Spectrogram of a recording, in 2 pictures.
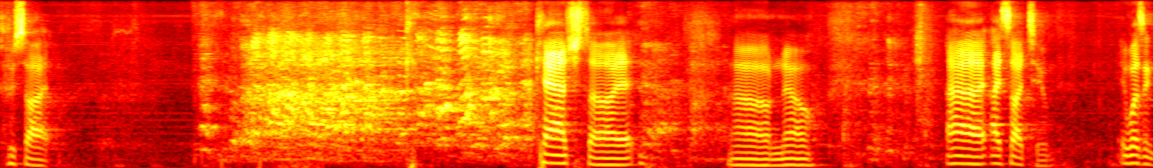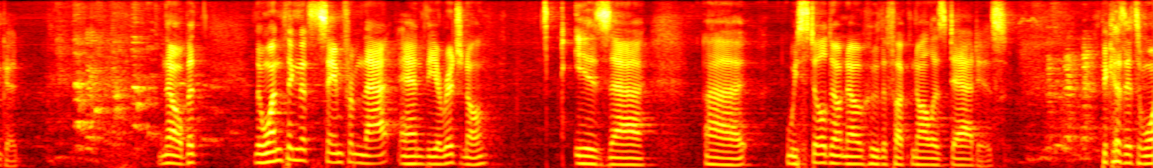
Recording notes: The Christmas special of the live podcast. An unprecedented round-table. At Edmonton’s loosest, gut gushing-est, and Dostoyevskyesque-est live podcast recording.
